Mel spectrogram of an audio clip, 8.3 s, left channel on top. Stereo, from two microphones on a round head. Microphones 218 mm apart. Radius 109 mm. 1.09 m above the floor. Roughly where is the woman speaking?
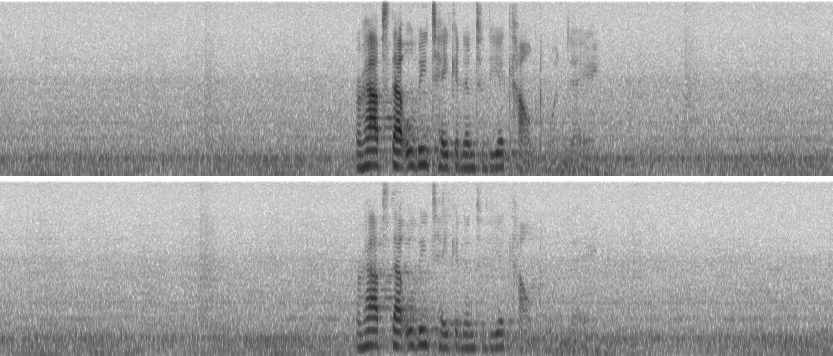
Left.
